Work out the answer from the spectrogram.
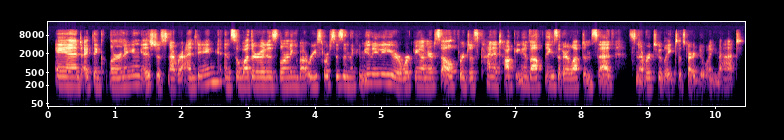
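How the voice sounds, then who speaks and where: A woman with a creaky, fairly low voice, recorded a bit away from the microphone. She talks casually and reflectively as a guest in a group discussion. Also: fairly bright tone. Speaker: guest discussion facilitator, clinical social worker. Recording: distant microphone.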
